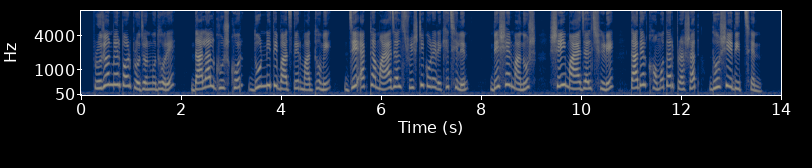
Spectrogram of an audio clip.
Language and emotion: Bengali, neutral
